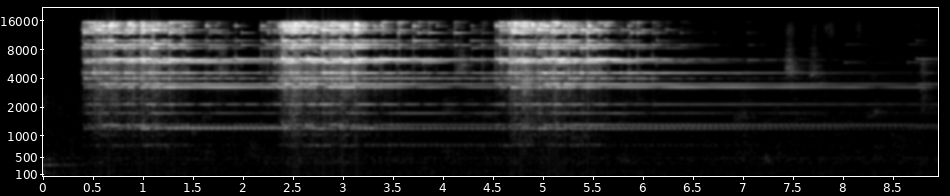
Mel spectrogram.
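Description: Altar bells rung three times, about two seconds apart, each strike leaving a high ringing that fades slowly over several seconds; they mark the elevation of the chalice after the words of institution.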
